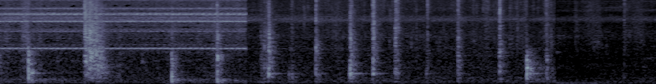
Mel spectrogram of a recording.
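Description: A steel shovel scrapes and slaps wet cement mortar on concrete.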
